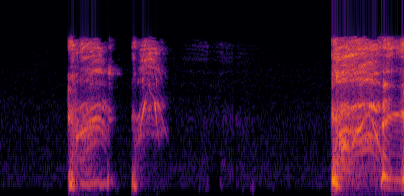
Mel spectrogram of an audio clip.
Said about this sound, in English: That was a stupid cough. I'm sorry about that. My mouth is dry.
